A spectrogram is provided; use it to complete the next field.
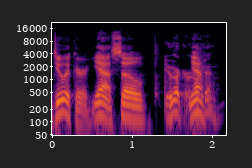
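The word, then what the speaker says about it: Duiker: when I read it I thought it was duker yeah but he said duecker yeah so yeah right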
